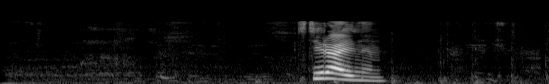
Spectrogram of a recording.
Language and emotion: Russian, angry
